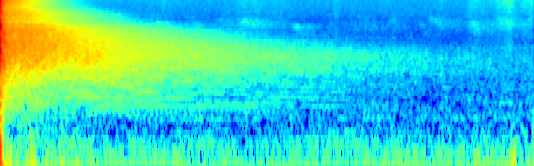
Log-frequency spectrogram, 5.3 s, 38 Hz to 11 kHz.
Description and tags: clap at saltdean tunnel 10
Clapping in echoey spots to map the reverb. This means you can use it make your own convolution reverbs
echo, filed-recording, ambient, reflections, convolution-reverb, clap, smack, atmosphere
